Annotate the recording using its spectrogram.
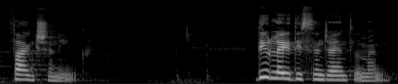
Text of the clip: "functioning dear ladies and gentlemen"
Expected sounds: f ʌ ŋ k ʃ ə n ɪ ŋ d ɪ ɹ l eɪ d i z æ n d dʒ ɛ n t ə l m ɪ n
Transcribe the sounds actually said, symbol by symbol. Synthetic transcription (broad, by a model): f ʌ ŋ k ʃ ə n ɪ ŋ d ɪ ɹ l eɪ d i s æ n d dʒ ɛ n t l m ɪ n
